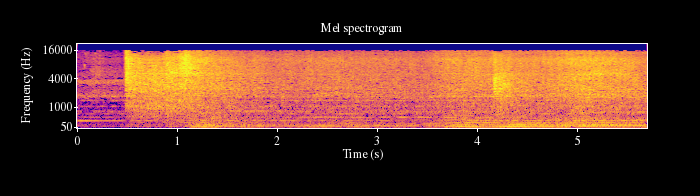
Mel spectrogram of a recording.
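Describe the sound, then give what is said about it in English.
A Cadillac's engine starts as the ignition is turned: a sudden burst as it catches, then a steady running hum that grows louder toward the end, with no voices. “Reese takes a deep breath, taps the steering wheel, then turns the ignition.”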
